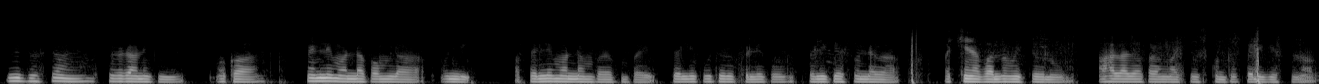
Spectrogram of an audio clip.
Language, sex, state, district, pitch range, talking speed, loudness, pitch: Telugu, male, Telangana, Karimnagar, 115-130 Hz, 110 wpm, -28 LUFS, 125 Hz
